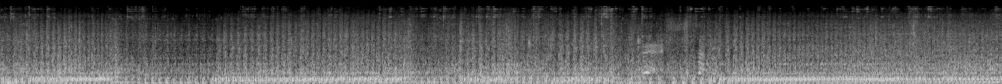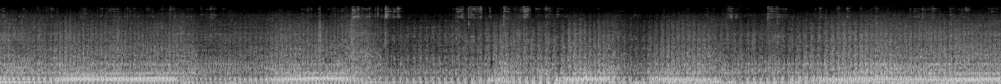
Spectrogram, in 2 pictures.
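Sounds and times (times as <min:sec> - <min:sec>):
motorcycle engine thumping: 0:00.0 - 0:20.0.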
